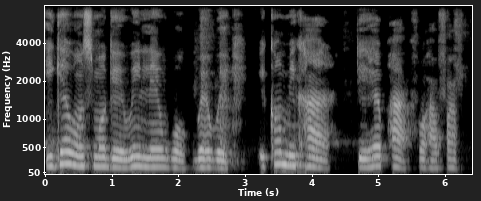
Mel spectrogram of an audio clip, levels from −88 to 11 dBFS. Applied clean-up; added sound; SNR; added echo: none; none; none; none.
